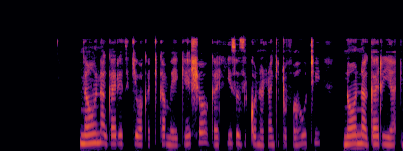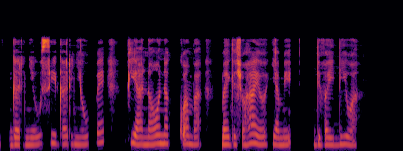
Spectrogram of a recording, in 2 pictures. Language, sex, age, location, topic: Swahili, female, 18-24, Kisii, finance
